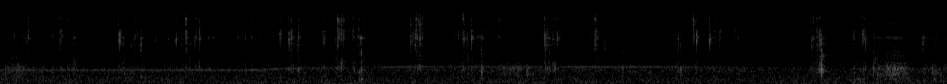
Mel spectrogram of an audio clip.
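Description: Knuckles and fingertips of curled fists knock and tap a flat silver metallized plastic bubble wrap sheet resting on a white table. The result is a quiet run of crisp, bright, crinkly taps that die away almost instantly. A faint steady tone near 700 Hz hums underneath and rises slightly partway through.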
